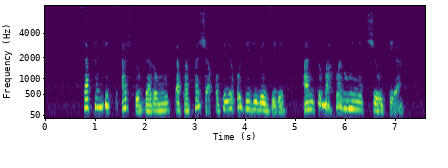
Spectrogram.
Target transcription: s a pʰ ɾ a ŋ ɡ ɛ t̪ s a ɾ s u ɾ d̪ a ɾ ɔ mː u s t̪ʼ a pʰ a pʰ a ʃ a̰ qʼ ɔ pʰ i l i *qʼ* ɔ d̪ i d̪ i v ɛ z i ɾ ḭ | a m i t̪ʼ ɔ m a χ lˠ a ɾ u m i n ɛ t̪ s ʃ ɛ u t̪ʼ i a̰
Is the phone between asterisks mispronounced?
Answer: no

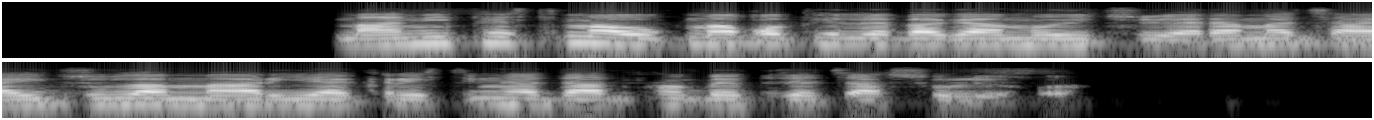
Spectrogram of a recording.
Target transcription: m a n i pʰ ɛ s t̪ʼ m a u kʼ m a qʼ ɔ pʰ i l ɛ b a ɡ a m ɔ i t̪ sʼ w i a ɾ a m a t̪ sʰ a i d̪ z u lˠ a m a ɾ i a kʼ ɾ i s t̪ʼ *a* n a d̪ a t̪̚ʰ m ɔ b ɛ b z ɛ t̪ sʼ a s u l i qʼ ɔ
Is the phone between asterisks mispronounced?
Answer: yes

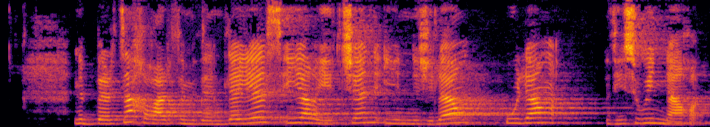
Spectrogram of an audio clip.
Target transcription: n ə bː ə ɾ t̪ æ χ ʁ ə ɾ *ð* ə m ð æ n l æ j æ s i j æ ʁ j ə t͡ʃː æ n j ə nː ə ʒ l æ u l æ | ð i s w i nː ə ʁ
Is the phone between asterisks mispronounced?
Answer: yes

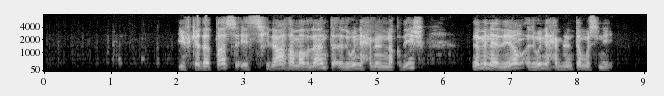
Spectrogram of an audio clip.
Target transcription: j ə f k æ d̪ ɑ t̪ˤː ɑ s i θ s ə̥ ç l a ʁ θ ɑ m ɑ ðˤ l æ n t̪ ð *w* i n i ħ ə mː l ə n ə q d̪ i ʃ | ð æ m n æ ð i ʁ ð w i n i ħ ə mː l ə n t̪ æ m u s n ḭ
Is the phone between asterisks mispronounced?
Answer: no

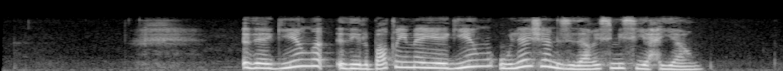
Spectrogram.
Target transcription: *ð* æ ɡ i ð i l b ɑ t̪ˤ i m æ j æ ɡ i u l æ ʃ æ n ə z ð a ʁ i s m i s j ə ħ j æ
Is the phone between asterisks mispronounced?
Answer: no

